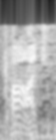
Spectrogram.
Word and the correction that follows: Koch: because it's KOCH, but I am politely informed that it is pronounced Coke, which I should have known because that great English jurist whose name was spelled C-O-O-K-E was also pronounced Coke.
